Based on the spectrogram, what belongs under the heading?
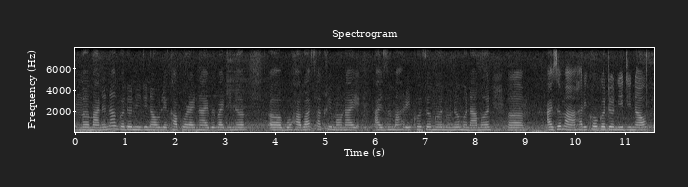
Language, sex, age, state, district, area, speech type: Bodo, female, 18-30, Assam, Chirang, urban, spontaneous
